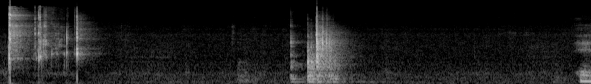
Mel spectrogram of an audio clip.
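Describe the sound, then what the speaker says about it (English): A Kahr CW9 9mm pistol gives sharp metallic clicks and clacks from a trigger pull and slide being worked off the frame, in two close bursts separated by quiet handling. "you have to pull the trigger to get the slide off"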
